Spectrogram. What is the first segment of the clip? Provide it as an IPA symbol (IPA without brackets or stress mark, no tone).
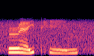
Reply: ɹ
